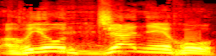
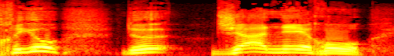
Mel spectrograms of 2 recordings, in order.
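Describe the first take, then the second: First: The name is pronounced in a contracted form. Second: The name is pronounced in full, Portuguese style. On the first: "la contraction donne bien sûr Rio de Janeiro" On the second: "en portugais on prononce Rio de Janeiro"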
